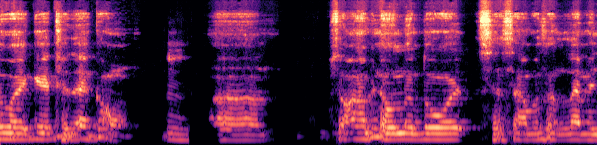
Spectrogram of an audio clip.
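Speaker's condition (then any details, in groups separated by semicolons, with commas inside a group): ALS; hoarse voice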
